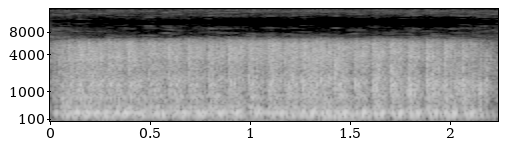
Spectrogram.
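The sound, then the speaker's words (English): Machine-gun fire from a launch opening fire on a yacht at sea, a loud, dense and unbroken rattle of rapid shots. “Fire!”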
